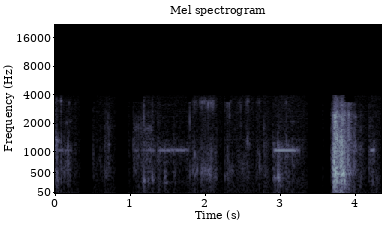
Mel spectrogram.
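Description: Open telephone conference line: scattered faint rustling noise, two short steady beeps about a second apart, and a brief loud burst of noise near the end.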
